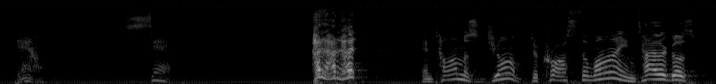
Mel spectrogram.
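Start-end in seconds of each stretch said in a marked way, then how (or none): 0.2-3.6 put-on loud, sing-song voice of a little five-year-old. Retelling a five-year-old boy calling a football snap, in Tyler's little five-year-old voice. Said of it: "in his little five-year-old voice".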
